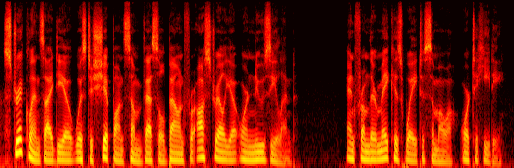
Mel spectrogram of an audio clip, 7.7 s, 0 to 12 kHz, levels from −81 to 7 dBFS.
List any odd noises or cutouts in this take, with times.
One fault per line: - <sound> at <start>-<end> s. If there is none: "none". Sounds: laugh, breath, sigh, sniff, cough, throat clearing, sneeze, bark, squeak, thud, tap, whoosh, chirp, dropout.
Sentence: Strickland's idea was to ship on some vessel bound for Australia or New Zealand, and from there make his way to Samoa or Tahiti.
none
